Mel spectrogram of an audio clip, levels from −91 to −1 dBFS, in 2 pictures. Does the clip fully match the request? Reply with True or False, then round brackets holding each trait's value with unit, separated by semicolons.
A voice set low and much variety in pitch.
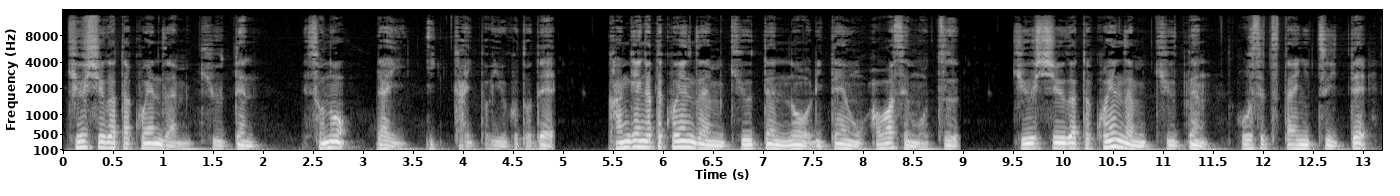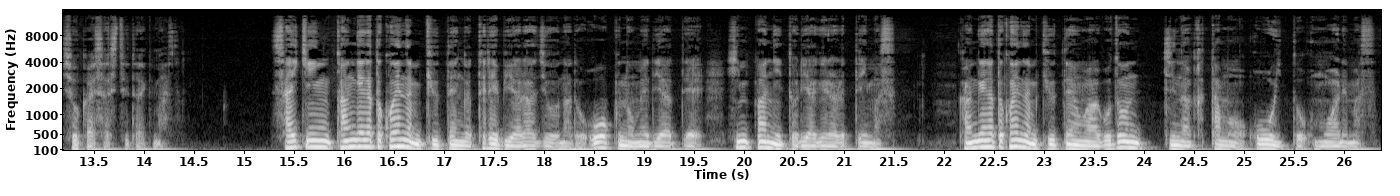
True (105 Hz; 5.8 semitones)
